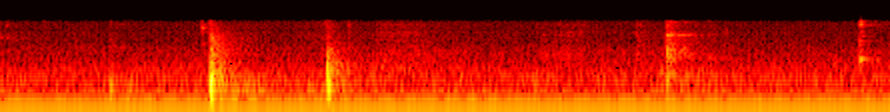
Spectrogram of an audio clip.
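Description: A plastic scoop knocks against ceramic mugs.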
